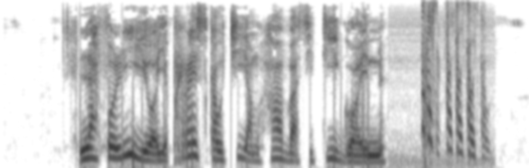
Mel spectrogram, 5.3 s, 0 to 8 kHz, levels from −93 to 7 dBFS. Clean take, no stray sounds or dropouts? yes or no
no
